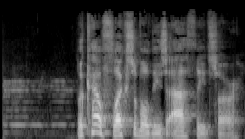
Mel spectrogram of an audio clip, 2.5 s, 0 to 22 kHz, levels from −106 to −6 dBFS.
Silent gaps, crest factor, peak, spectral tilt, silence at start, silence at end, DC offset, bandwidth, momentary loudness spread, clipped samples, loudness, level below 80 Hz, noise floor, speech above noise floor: none; 20 dB; -14 dBFS; -4.5 dB/octave; 0.1 s; 0.1 s; under 0.1%; 15.5 kHz; 12 LU; under 0.1%; -32 LUFS; -70 dBFS; -62 dBFS; 30 dB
